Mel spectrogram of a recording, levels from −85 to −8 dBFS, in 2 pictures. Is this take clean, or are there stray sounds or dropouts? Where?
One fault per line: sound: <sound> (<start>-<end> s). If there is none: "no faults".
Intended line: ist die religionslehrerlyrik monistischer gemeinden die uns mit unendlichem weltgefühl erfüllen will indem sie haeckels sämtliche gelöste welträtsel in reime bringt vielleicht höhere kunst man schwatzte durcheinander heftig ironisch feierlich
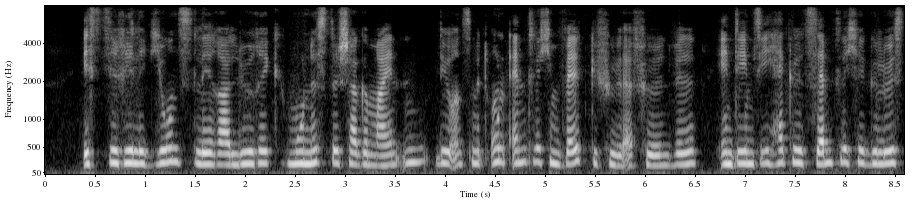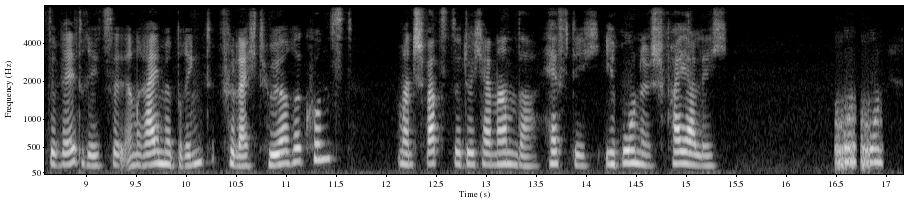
sound: laugh (16.5-17.0 s)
